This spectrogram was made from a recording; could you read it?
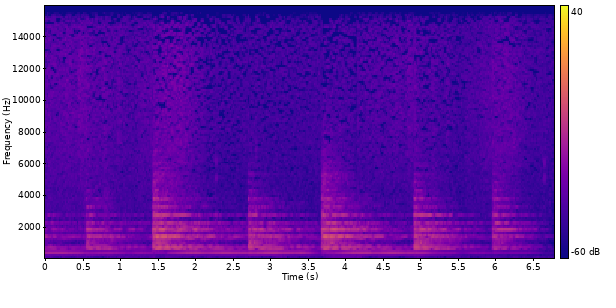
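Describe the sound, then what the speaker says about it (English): Church bells ring five or six slow, evenly spaced strokes, each one swelling with a bright metallic clang and then fading over a steady hum, heard from a distance. "what could be nicer than hearing church bells as one walks down King William Street"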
